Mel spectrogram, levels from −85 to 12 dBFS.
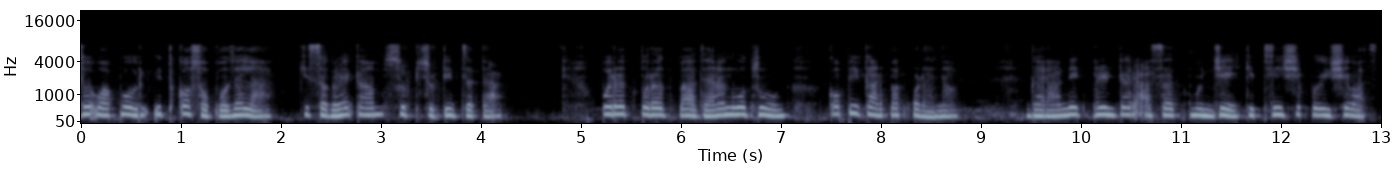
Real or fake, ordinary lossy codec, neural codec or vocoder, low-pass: fake; none; codec, 16 kHz, 2 kbps, FreqCodec, larger model; 7.2 kHz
